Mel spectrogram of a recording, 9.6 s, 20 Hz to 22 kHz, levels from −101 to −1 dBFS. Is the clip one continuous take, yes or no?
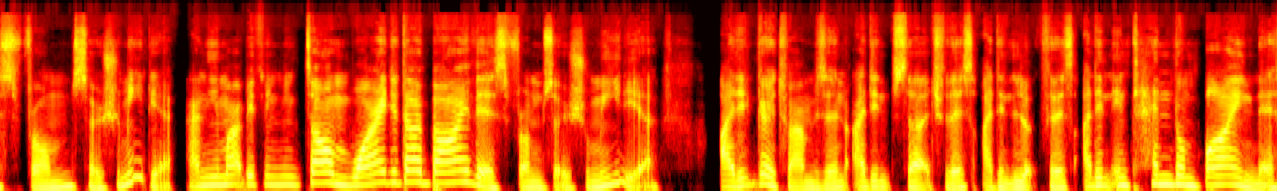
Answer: yes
